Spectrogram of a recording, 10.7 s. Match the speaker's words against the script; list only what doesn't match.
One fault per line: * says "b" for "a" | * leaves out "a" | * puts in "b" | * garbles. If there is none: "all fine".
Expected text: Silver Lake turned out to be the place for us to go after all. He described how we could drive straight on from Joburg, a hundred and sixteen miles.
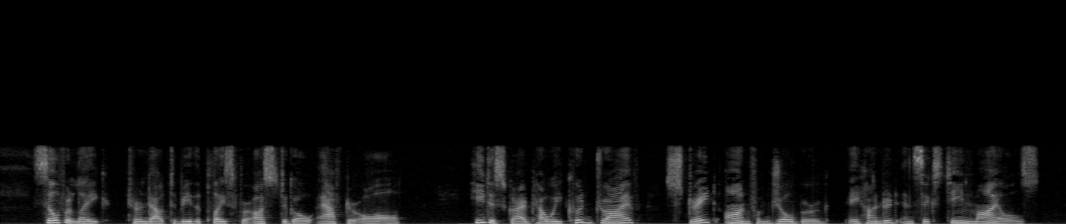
all fine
